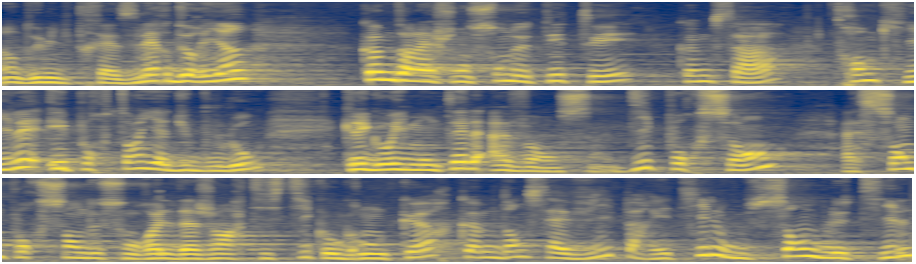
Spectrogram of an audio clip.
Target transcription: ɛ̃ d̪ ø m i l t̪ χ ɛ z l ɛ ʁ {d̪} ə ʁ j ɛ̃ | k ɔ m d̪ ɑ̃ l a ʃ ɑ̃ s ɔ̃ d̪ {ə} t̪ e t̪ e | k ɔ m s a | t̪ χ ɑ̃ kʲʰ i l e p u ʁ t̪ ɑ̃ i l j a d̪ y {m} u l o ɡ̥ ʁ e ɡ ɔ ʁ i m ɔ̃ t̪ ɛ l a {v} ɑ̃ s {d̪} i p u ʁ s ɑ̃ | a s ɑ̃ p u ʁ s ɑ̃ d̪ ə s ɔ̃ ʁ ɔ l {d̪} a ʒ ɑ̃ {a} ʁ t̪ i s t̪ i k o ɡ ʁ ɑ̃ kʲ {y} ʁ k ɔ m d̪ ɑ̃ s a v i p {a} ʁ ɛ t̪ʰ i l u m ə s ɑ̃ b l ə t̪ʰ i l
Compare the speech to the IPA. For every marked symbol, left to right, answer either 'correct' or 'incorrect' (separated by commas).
correct, correct, incorrect, correct, correct, correct, correct, incorrect, correct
